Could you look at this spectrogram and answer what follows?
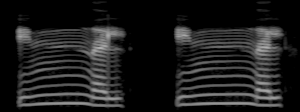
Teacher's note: नून के ऊपर शदा आ रही है, गुना करेंगे, नाक के अंदर साउंड पैदा करेंगे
